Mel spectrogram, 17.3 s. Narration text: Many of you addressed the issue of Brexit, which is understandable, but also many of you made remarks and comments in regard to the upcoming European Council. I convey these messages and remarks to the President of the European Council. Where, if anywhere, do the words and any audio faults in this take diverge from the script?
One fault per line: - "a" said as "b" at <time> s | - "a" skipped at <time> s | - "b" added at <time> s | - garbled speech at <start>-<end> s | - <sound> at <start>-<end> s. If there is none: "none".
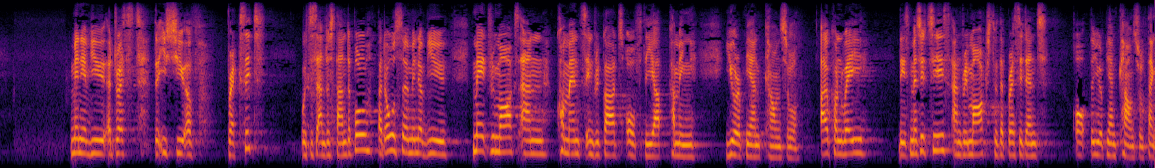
none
